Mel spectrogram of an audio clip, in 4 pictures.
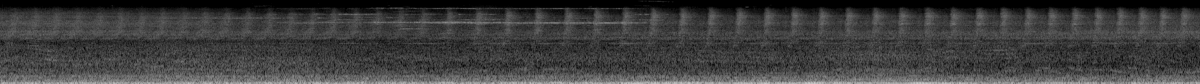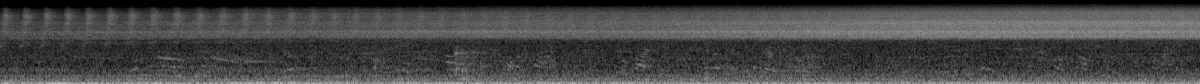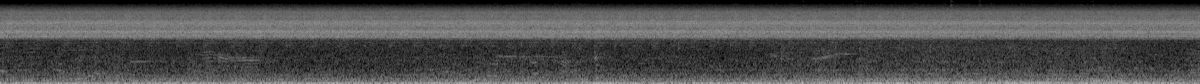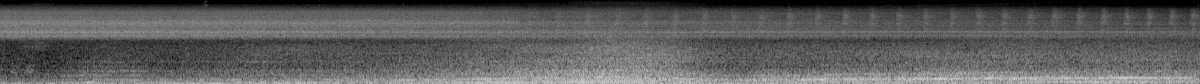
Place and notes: Ln., Rixin St., Shulin Dist., New Taipei City - Cicada sounds
Cicada sounds, Traffic Sound, Hot weather
Sony PCM D50+ Soundman OKM II
Shulin District, New Taipei City, Taiwan, July 2012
